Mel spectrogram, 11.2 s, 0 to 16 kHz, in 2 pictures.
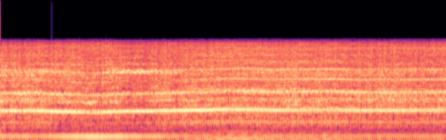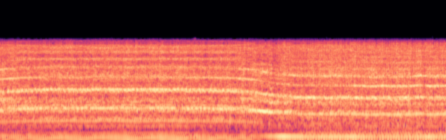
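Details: Porsche 944 2.5 naturally aspirated 8-valve engine at idle: steady high squeal over the idle, holding pitch then dipping briefly near the end; source hard to pinpoint, from the engine front, owner suspects oil pump or balance shaft.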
